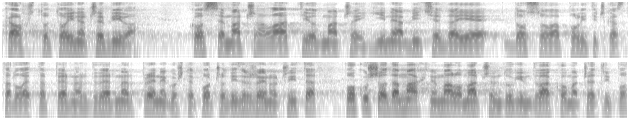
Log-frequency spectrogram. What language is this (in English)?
Serbian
